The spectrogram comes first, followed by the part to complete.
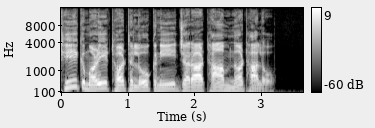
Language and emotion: Gujarati, neutral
